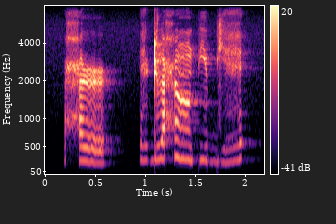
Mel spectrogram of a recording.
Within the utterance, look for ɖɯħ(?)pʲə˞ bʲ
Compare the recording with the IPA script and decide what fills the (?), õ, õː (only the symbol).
õː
